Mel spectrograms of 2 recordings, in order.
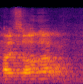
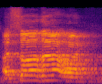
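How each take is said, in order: First: It is said at the quietest volume. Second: It is said louder than before.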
